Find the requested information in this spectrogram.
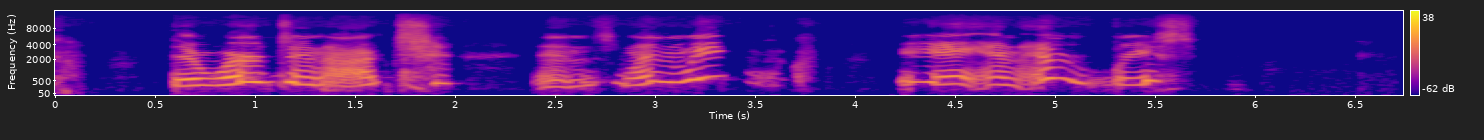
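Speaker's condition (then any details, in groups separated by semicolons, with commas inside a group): Cerebral palsy; periventricular leukomalacia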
